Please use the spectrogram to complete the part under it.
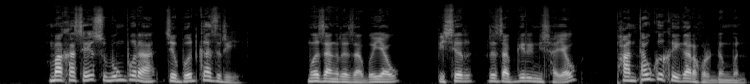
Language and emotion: Bodo, disgusted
